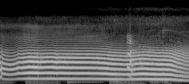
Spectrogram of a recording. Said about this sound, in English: That's true. That's my fart register.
